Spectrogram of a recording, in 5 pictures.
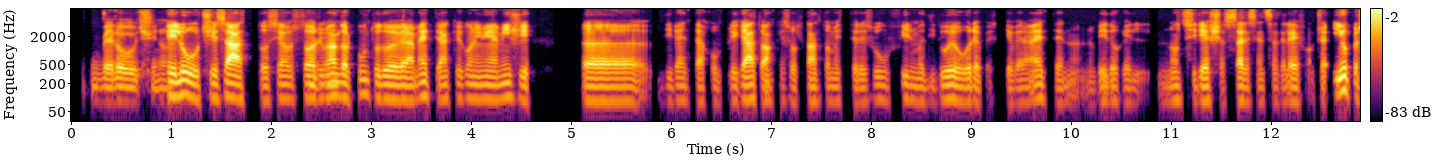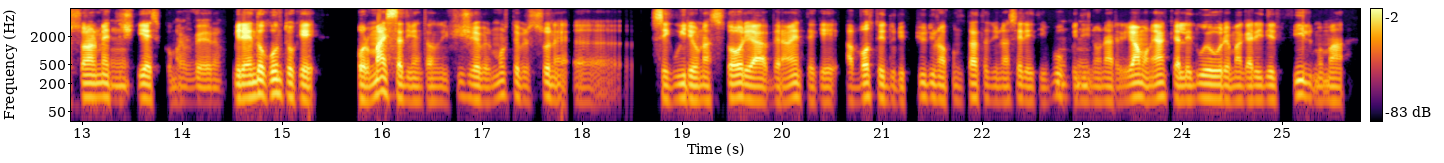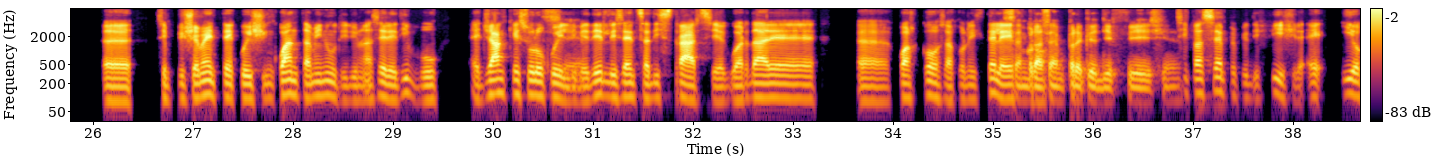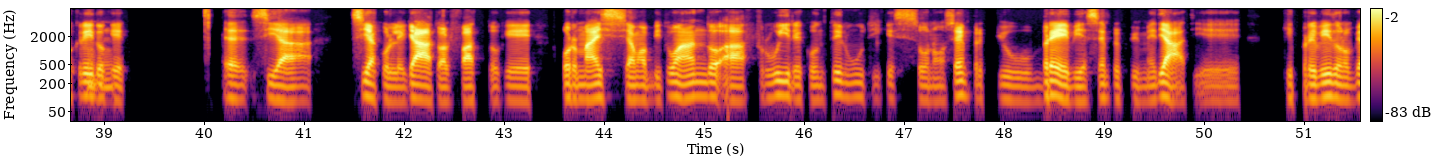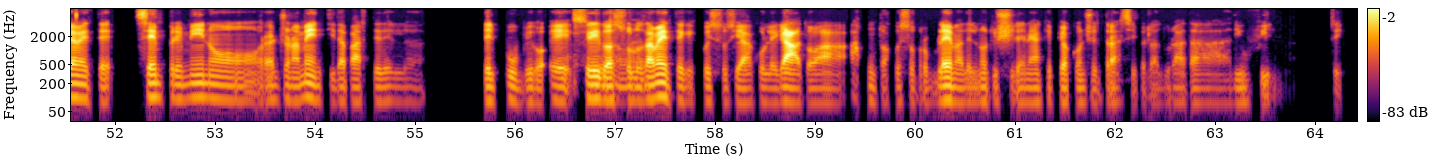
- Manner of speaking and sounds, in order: "cioè" said as "ceh"; other background noise; tsk
- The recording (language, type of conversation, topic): Italian, podcast, In che modo i social media trasformano le narrazioni?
